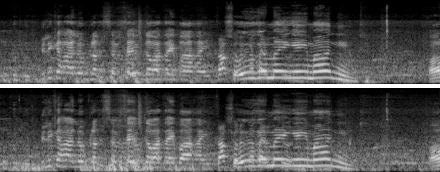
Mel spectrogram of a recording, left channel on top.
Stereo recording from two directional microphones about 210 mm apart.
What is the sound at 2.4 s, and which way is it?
Speech, 35° left (ahead or behind).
